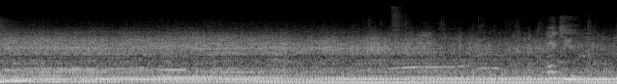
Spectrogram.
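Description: Electric guitar amplifier left ringing with a steady, loud low drone after the drums stop, with crowd voices over it.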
